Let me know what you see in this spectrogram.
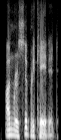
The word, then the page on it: Unreciprocated: American English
